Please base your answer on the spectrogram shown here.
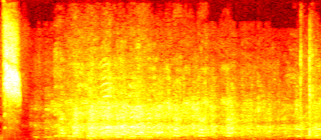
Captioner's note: laughter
